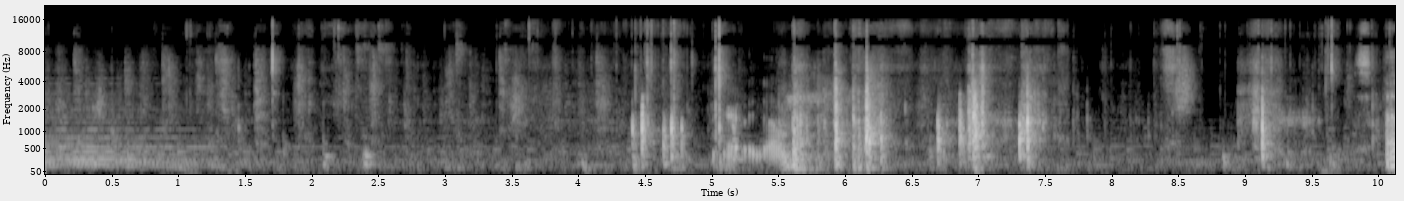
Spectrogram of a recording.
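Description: Puppies yipping and whining in a few short calls, from about four to seven and a half seconds in, over faint background music and the light rustle of vinyl sheet being handled.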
